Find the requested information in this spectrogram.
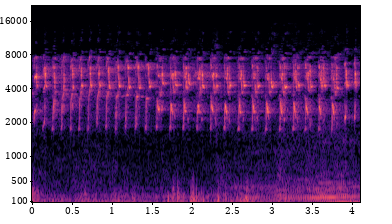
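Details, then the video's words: Lovebird in full ngekek panjang, a long trill for baiting and training other lovebirds: a fast, evenly pulsed buzzy chatter running without pause, with a low rumble in the background. "SUARA MANCING BURUNG LOVEBIRD NGEKEK PANJANG"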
